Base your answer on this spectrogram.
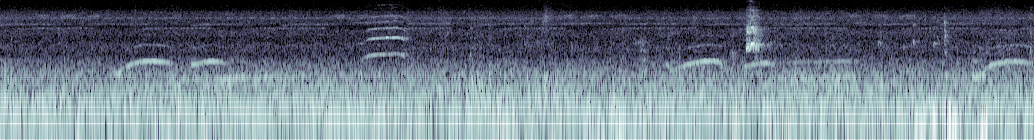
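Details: Two baby monkeys, wild, searching and calling for their mother: repeated short arched whistle-like cries, each rising then falling, with higher faint overtones, spaced irregularly over a steady low rumbling background.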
